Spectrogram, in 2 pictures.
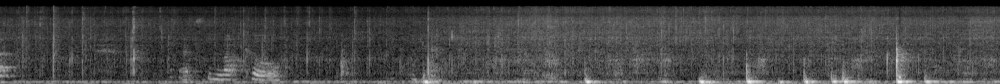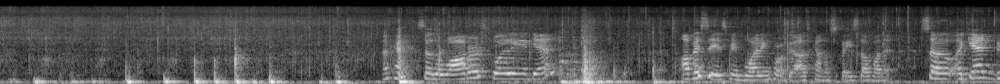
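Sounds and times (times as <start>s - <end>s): paste sizzling in a pan: 0.0s - 20.0s
wooden spoon knocking and scraping: 4.2s - 14.5s.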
